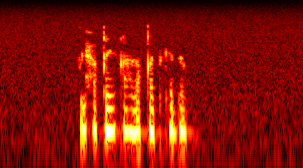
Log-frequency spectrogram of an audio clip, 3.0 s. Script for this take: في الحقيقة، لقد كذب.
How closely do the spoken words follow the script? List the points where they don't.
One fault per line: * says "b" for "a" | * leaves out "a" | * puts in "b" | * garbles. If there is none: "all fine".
all fine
